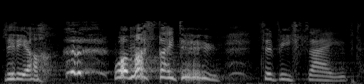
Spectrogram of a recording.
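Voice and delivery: loud, laughing cry of longing; joyful imagined plea. Pretend. A family member calling to Lydia across the lounge, loud and laughing. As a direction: call it out with a laugh of delight. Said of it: "I would love those words".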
